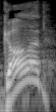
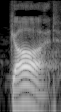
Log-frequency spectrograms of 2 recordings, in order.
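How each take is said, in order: First: High, questioning GOD; surprised listener querying "God"; incredulous question. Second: Low, settled GOD; deep-pitched, matter-of-fact God; firm confirmation. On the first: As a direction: act out disbelief on the word God. Questioner doubts the answer given. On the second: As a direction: answer "God" as plain certainty. Testifier confirms the answer. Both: Acted.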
